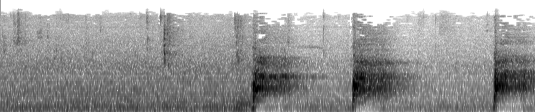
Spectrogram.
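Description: A dog barking three times, short sharp barks roughly a second apart in the second half.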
